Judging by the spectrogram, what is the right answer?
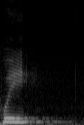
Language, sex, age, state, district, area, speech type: Manipuri, female, 18-30, Manipur, Thoubal, urban, read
